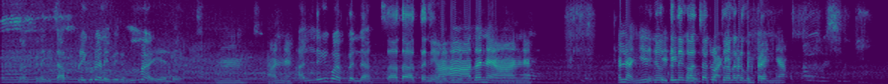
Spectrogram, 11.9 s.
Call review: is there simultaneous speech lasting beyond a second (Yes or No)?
Yes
